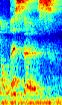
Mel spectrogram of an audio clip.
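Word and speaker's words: Alyssas: care then we have the Alyssa's and yes that is how that is pronounced I checked several times by Samantha Leach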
